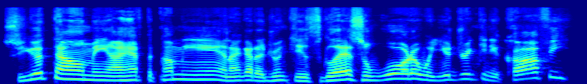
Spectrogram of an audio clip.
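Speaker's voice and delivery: hammed-up Brooklyn, rising into an incredulous question; Brooklyn accent. Shown as a demonstration. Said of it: "having Brooklyn accent in parentheses".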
